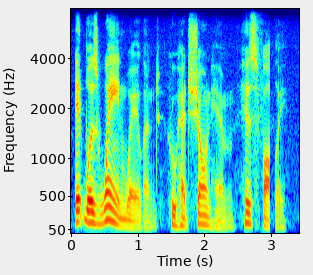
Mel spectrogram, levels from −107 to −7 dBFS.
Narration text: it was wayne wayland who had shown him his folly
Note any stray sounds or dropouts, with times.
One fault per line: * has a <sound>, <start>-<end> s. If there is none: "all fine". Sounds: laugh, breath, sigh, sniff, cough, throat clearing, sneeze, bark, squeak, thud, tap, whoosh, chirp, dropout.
* has a dropout, 3.0-3.1 s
